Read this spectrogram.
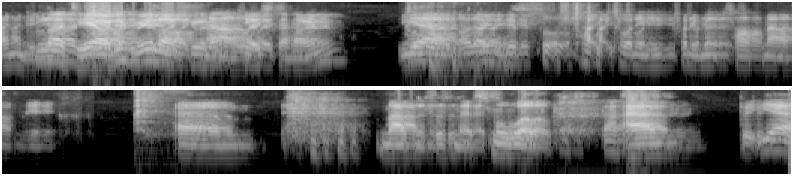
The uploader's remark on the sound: The audio sounds like this was recorded in a storage container. These are the wee Bites from our LIVE streams.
